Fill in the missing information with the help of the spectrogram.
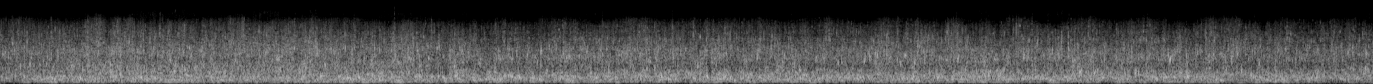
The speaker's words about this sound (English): Andrea Lockwood recorded the cascading waters found at the gorge at Blue Ledge, high in the Adirondack Mountains, as part of her work called A Sound Map of the Hudson River.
